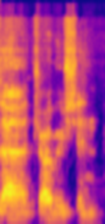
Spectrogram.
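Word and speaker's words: Drăgușin: And then David Shear saying that my mom's spot on with the pronunciation, so I think it is Dragushin.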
